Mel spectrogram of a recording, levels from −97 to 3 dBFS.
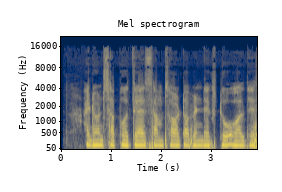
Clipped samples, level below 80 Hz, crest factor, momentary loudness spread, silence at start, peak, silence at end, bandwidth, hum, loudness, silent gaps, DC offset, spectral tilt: under 0.1%; -36 dBFS; 14 dB; 4 LU; 0.25 s; 0 dBFS; 0 s; 15.5 kHz; none; -15 LUFS; none; under 0.1%; -7 dB/octave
